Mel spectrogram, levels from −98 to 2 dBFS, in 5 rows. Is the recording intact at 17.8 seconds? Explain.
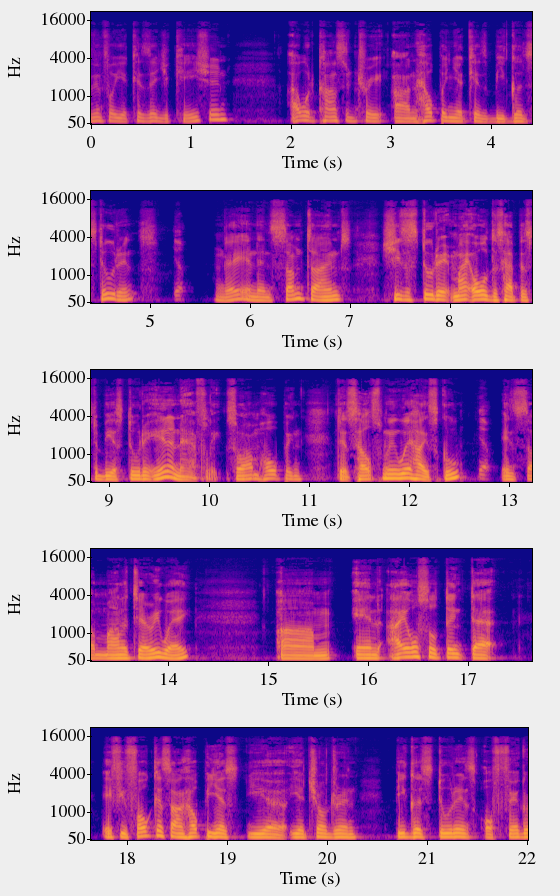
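Yes, the speech at 17.8 seconds plays through intact, with no dropout, click, distortion or other fault at that moment.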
